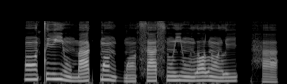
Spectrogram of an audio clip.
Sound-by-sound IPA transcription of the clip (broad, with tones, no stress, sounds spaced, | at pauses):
ɔ̃˧ t i˧ j ũ˨ m a˨˦ k͡p ɔ̃˦˨ ɡ͡b ɔ̃˨ s a˧ s ũ˧ j ũ˧ l ɔ˦ l ɔ̃˧ l i˦ | h a˨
